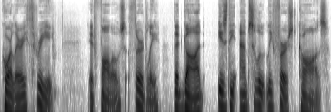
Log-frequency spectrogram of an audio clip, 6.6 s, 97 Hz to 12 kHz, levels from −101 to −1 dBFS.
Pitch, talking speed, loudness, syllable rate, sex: 105 Hz, 100 wpm, -20 LUFS, 4.3 syllables/s, male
